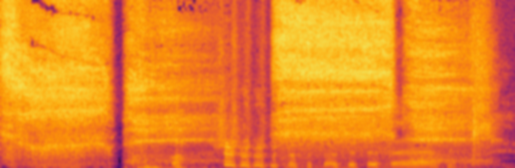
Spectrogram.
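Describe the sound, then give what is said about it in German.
A voice imitates the hissing breathing of a Darth Vader mask: loud, breathy hisses in several long pushes, with voiced, talk-like sounds mixed in between and over them. “Und jeder hat noch so Geräusche.”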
